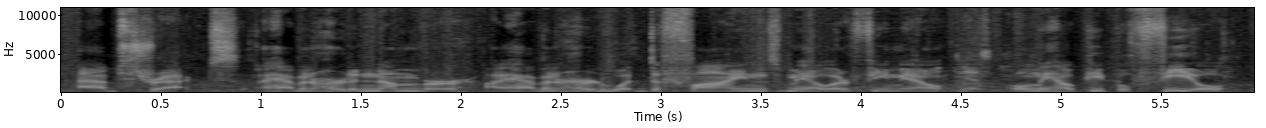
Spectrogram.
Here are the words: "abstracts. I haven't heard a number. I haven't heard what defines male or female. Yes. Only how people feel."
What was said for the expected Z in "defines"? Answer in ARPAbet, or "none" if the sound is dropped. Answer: Z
